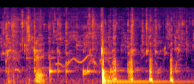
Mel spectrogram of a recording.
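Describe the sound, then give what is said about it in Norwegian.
A water sound effect imitating a waterfall: splashing and dripping, a string of sharp liquid plops at an uneven rhythm, with a low steady hum underneath in the second half. “Skal du lage fossen, selv om det store fossen? For det sånn det høres ut. Hør fossen, selv om det store fossen.”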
